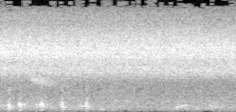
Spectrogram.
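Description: Chickens cluck softly in short rhythmic bursts during a solar eclipse, set against a dense, steady high-pitched chorus of crickets.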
